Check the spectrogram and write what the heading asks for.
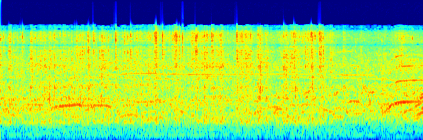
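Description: Demolition derby din: motorhome engines running amid steady crowd noise, with a patch of rapid rattling clatter near the middle and a few shouts from the stands.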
